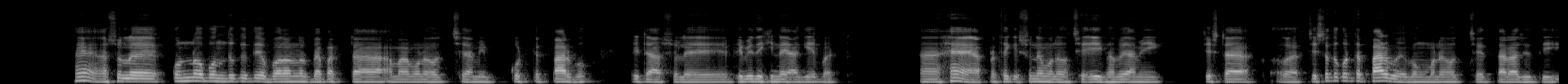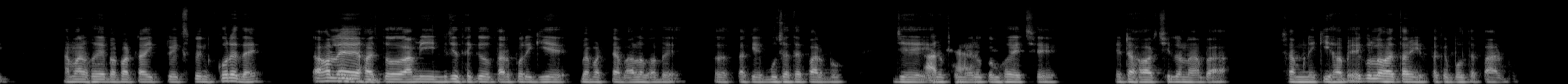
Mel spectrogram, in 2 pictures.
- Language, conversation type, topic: Bengali, advice, টেক্সট বা ইমেইলে ভুল বোঝাবুঝি কীভাবে দূর করবেন?
- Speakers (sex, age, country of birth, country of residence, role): male, 30-34, Bangladesh, Bangladesh, user; male, 40-44, Bangladesh, Finland, advisor
- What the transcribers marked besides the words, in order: in English: "explain"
